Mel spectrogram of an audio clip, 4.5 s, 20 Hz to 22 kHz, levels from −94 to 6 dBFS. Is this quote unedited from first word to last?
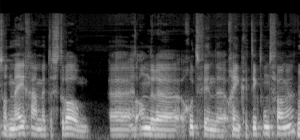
no; 2 cuts; at 2.0 s, 3.4 s

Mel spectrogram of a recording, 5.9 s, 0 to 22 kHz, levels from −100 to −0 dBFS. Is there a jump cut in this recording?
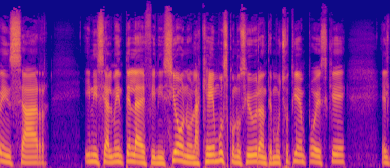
no; 0 cuts

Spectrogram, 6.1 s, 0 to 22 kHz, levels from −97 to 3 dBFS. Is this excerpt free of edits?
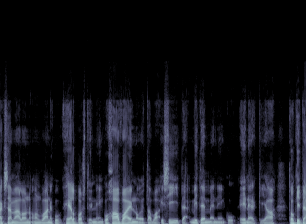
no; 3 cuts; at 2.1 s, 3.2 s, 4.8 s

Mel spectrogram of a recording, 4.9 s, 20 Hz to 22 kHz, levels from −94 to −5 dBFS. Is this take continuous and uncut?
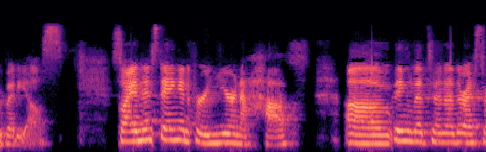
no; 3 cuts; at 1.5 s, 1.9 s, 3.9 s

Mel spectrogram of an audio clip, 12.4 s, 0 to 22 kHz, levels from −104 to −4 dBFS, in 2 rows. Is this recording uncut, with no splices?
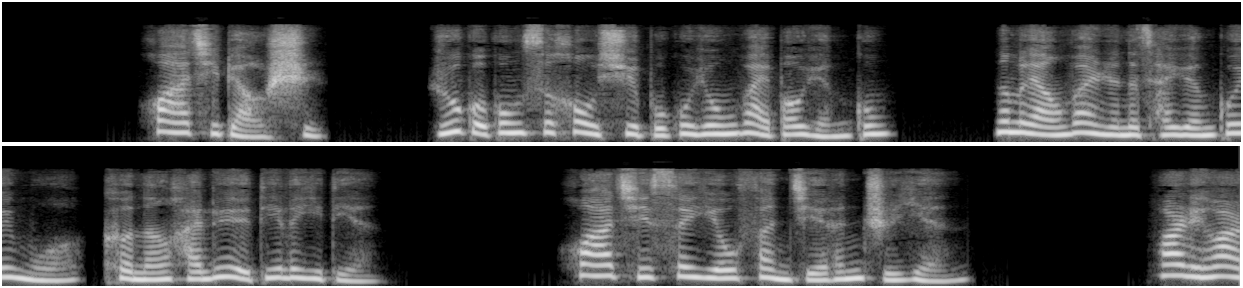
yes; 0 cuts

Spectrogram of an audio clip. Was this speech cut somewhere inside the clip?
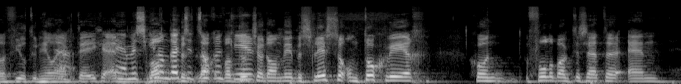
yes; 1 cut; at 5.7 s

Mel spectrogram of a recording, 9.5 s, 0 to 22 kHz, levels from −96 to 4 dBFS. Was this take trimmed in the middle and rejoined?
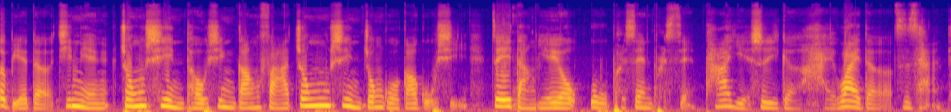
yes; 1 cut; at 6.5 s

